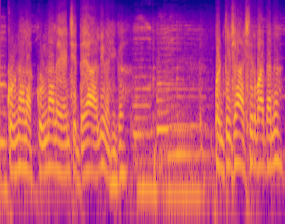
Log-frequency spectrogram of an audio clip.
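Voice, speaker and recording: An actor playing a devoted son who runs a shelter for the poor, speaking earnestly and from the heart. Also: male voice, medium pitch, natural voice. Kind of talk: melodramatic film dialogue.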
